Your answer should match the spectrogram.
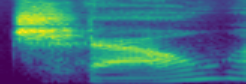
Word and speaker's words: Chao: I also like Chao, I believe is how you pronounce it, C-H-A-O.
